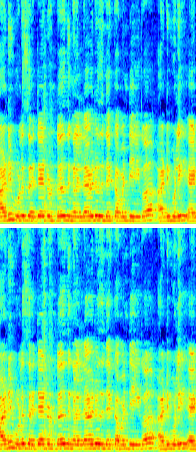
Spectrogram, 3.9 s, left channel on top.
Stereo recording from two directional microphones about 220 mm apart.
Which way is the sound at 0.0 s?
15° left (ahead or behind).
